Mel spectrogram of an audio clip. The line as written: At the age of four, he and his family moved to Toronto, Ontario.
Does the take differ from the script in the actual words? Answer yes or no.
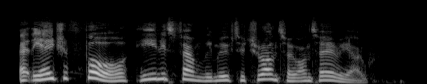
no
